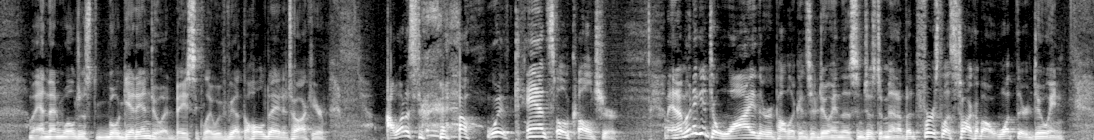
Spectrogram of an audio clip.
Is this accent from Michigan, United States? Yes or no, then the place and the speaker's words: yes; Michigan, United States; I grew up in Michigan.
